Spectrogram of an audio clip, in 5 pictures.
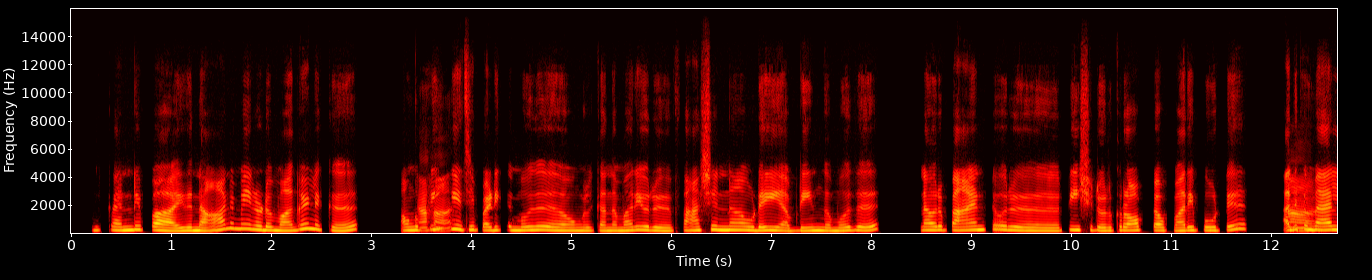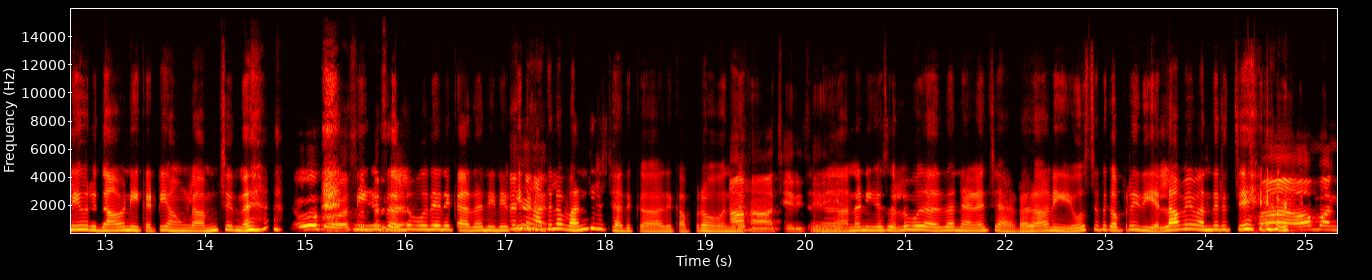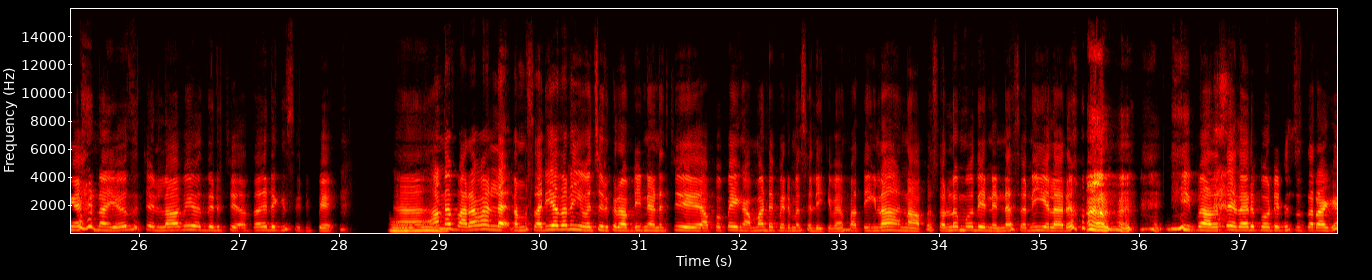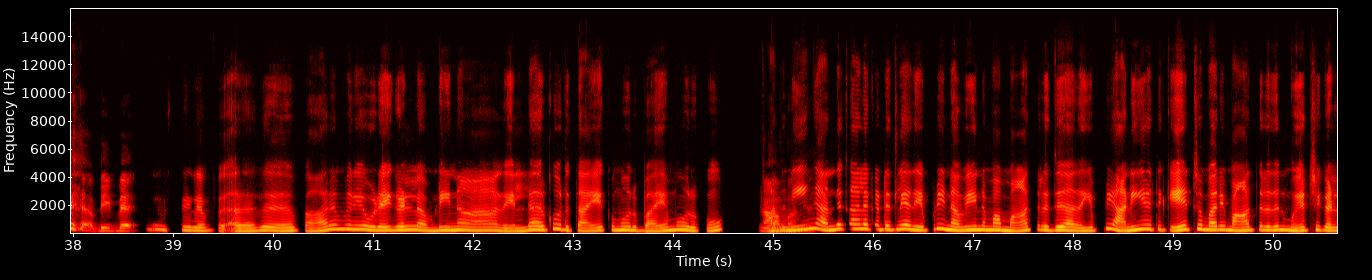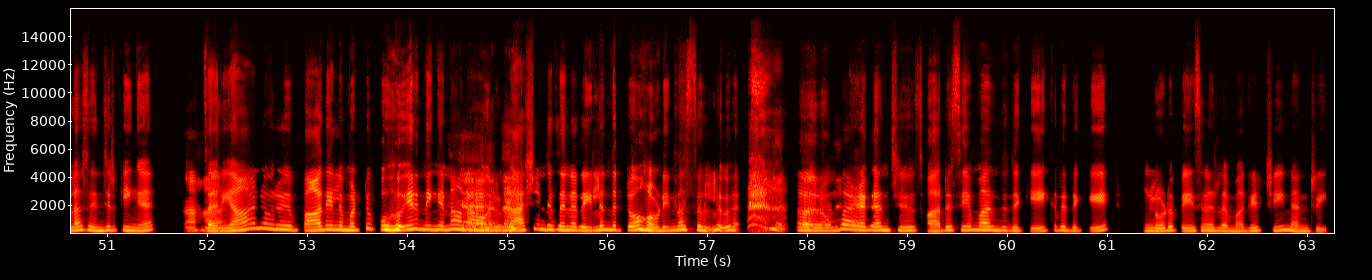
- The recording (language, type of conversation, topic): Tamil, podcast, பாரம்பரிய உடைகளை நவீனமாக மாற்றுவது பற்றி நீங்கள் என்ன நினைக்கிறீர்கள்?
- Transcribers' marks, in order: other noise; "பிரிகேஜி" said as "பிகேஜி"; in English: "ஃபேஷனா"; in English: "கிராப் டாப்"; laughing while speaking: "நீங்க சொல்லும்போது எனக்கு அதான் நினைவு"; laughing while speaking: "ஓஹோ! சூப்பர்ங்க"; chuckle; laughing while speaking: "நீங்க சொல்லும்போது அத தான் ணெனைச்சேன் … எல்லாமே வந்துருச்சே அப்டி"; laughing while speaking: "ஆ ஆமாங்க, நான் யோசிச்சேன் எல்லாமே வந்துருச்சு அதான் எனக்கு சிரிப்பேன்"; laughing while speaking: "இப்ப அதத்தான் எல்லாரும் போட்டுட்டு சுத்துறாங்க அப்டின்பேன்"; chuckle; laughing while speaking: "போயிருந்தீங்கன்னா, நான் ஒரு ஃபேஷன் டிசைனர இழந்துட்டோம் அப்டின்னு தான் சொல்லுவேன்"; laugh; in English: "ஃபேஷன் டிசைனர"; laughing while speaking: "பரவாயில்லைங்க"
